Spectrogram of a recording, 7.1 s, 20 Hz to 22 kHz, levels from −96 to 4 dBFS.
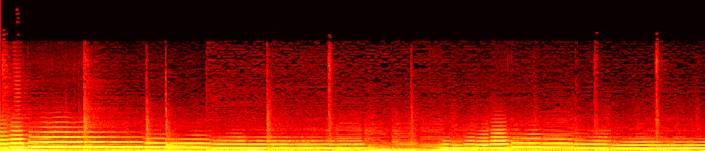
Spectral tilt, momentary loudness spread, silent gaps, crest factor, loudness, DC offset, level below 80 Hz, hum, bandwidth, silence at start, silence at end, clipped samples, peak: -7.5 dB/octave; 7 LU; none; 14 dB; -16 LUFS; under 0.1%; -36 dBFS; none; 14.5 kHz; 0 s; 0 s; under 0.1%; 0 dBFS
